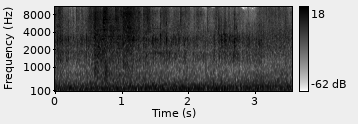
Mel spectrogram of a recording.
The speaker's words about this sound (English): A ball of fire explodes in the building as the truck approaches the gates.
